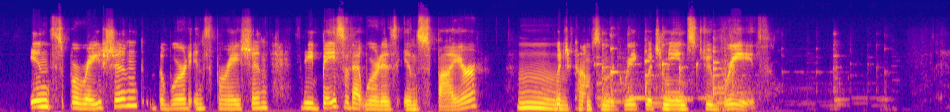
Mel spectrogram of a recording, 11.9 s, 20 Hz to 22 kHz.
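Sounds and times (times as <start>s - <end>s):
speech: 0.4s - 9.7s
mobile phone ringtone with a short electronic melody: 7.4s - 11.1s.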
